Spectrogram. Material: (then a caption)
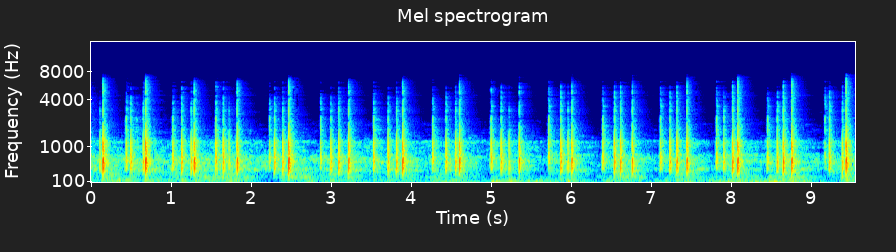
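Card. A small spiral-bound notebook with a paper card cover, held upright in one hand, is tapped with fingernails in quick rhythmic bursts. About 44 short, dry clicks ring around 500 Hz with a bright edge, each dying away almost at once.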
